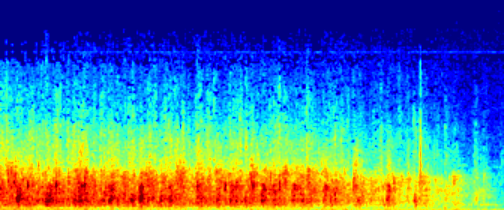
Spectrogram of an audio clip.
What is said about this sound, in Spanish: Bata esas palmas y dele gloria al Señor. Dele gloria a Dios.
